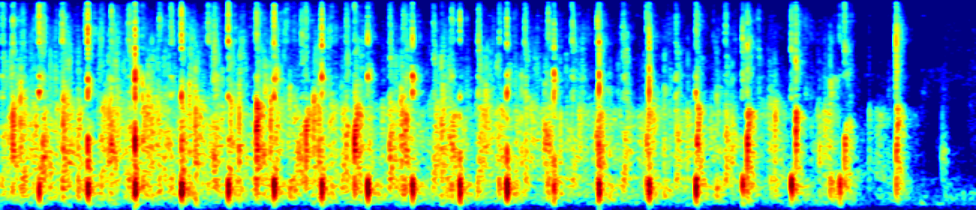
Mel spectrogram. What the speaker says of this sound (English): I would like to let's give them a round of applause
